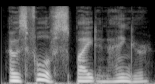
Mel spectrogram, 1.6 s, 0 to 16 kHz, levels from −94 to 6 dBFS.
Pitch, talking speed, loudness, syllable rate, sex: 140 Hz, 270 wpm, -15 LUFS, 6.6 syllables/s, male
